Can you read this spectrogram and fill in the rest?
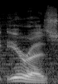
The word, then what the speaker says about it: Eras: And, of course, the big movie is Taylor Swift, The Eras Tour. Now, I overpronounce the E in eras because when I hear it all the time on the radio, it sounds like heiress, like A-R-R-I-S or something like that.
